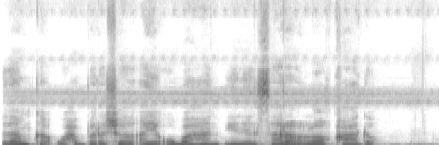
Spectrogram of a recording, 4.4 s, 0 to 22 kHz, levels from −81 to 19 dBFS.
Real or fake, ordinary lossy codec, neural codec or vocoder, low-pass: real; none; none; none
